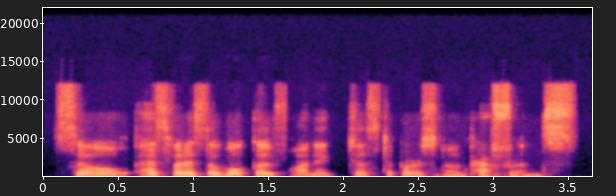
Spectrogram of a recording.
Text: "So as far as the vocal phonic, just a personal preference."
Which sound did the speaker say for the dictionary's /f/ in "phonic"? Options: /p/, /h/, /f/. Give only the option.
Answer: /f/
